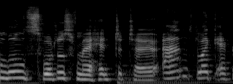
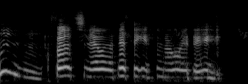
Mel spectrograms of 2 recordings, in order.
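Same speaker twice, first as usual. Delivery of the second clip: high, put-on cat character voice; 7 semitones higher than usual. Reading a game's cat lines aloud in a put-on cat voice. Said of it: "I'm not gonna continue doing that voice".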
